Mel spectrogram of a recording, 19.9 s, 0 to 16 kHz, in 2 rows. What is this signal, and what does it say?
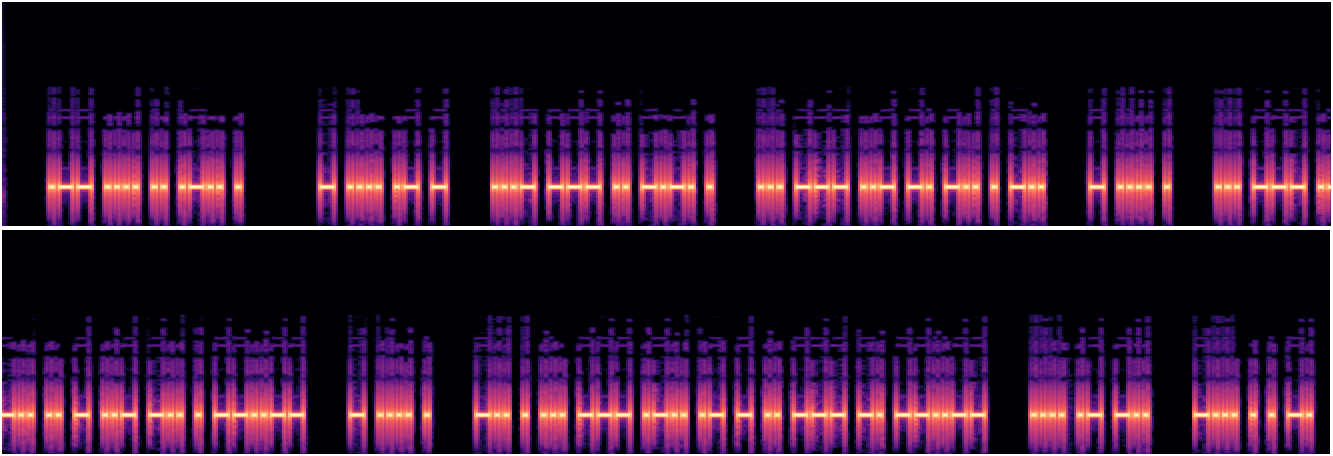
Morse code, heard as a keyed tone, about 34 wpm, 650 Hz. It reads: WHILE THAT VOICE SOUNDED THE SOLITUDE, THE DESOLATION, HAD BEEN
